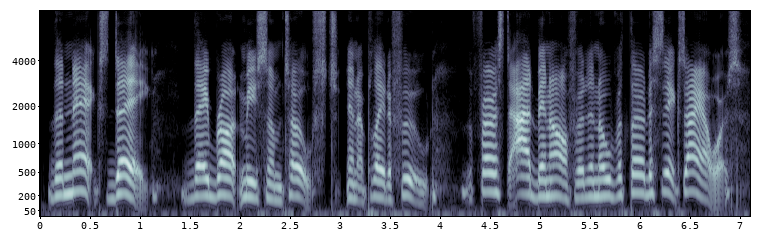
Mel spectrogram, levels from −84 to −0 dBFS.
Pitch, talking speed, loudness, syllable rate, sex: 195 Hz, 205 wpm, -21 LUFS, 4.6 syllables/s, female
